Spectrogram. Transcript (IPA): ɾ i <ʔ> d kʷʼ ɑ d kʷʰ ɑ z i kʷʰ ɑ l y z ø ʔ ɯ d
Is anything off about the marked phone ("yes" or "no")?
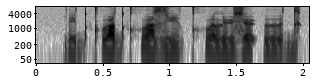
yes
